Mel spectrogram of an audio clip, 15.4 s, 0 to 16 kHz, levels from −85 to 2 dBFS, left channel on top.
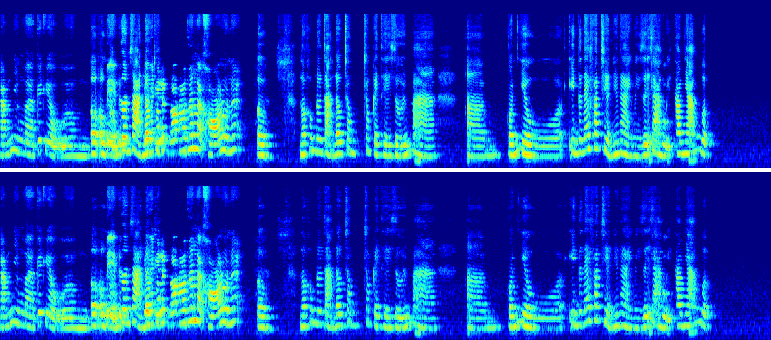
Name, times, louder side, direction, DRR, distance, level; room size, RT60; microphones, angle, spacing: voice 1, 0.0-1.8 2.1-2.5 2.9-4.8 13.2-13.4, equal, ahead, 0.3 m, -31 dB
voice 2, 1.8-3.2 5.1-9.1 9.3-14.1, left 4 dB, 70° left, 0.5 m, -34 dB
3.6 x 2.3 x 3.3 m
head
